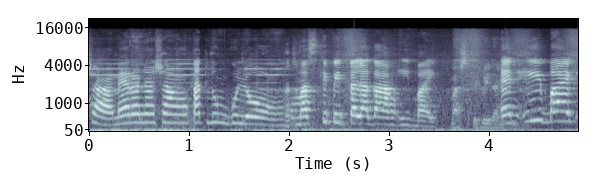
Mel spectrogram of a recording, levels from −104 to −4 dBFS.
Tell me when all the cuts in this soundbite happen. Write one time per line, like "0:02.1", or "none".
0:02.1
